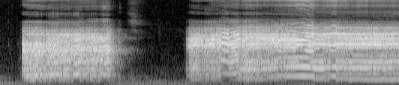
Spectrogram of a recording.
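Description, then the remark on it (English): An imagined call of a velociraptor, a late Cretaceous dinosaur: two loud, harsh, rasping screeches, a short one followed after a brief pause by a longer one that warbles and wavers in pitch, with no talking. “I have often wondered what sounds they might have made. Something like this, maybe?”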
